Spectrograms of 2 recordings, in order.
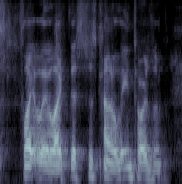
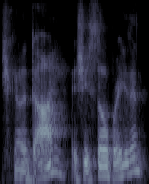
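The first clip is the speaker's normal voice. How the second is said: hushed worried murmur; 10 dB quieter than usual. Retold or imitated. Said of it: "sitting there looking like".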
